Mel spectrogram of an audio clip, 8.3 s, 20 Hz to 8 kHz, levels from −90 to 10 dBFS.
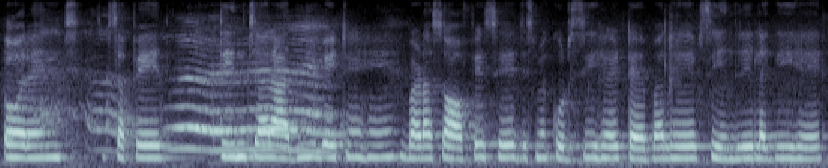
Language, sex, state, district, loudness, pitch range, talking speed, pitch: Hindi, female, Gujarat, Gandhinagar, -15 LUFS, 205-225 Hz, 140 wpm, 215 Hz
